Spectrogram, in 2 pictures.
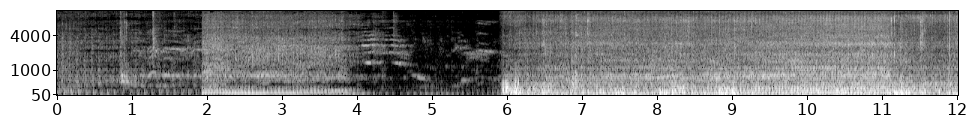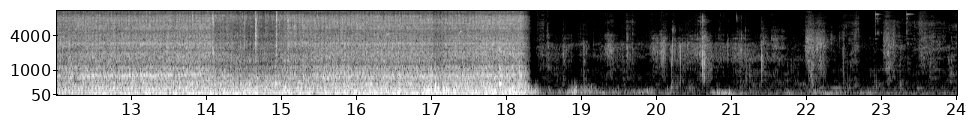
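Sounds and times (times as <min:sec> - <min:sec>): diesel engine of heavy machinery: 0:00.0 - 0:04.0, 0:05.9 - 0:18.3.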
